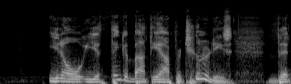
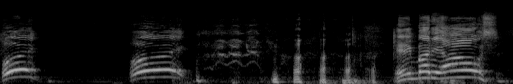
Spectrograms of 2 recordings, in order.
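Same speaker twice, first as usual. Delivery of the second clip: laughing mock holler announcing himself; imagined governor calling out; 14 semitones higher, 5 dB quieter, much slower than usual. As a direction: sing out a cheery hollering Oi up the stairs. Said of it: "I can almost hear him going".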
